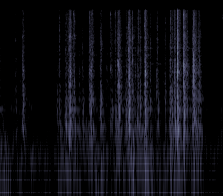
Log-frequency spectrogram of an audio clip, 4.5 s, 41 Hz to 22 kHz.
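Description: Fingertips type steadily on the keys of a teal metal portable Olivetti Lettera 22 typewriter, giving sharp, bright mechanical clacks that come in quick, uneven bursts after a brief lull. Each clack is short and dry, with a faint metallic tone underneath.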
